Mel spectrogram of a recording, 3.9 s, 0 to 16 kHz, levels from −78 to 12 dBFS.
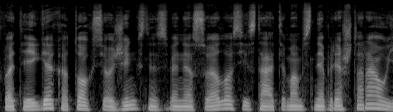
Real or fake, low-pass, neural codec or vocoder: real; 14.4 kHz; none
